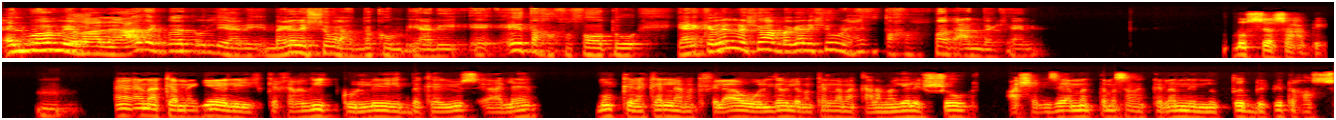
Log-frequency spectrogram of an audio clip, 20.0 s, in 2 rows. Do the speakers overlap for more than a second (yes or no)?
no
